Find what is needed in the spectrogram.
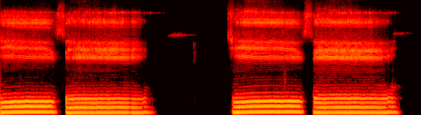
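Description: A man's deep voice chanting long, steady held notes. They come in two pairs, with a pause of about a second between the pairs.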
